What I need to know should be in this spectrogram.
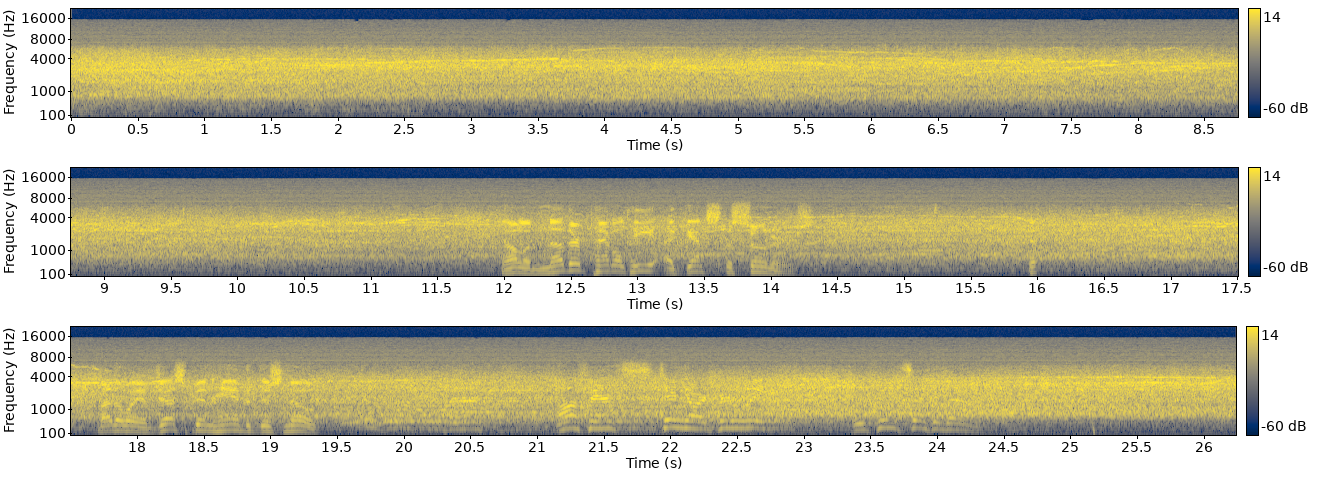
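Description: A large crowd roars steadily in a big open stadium.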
